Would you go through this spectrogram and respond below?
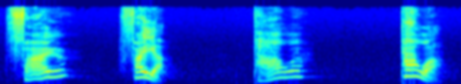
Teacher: Cameroon English speakers will divide that type of syllables into two syllables · A glide is also called semi-vowel, semi-consonant, which is y and w. So Cameroon English speakers will use the sound y and the sound w to divide a standard English, a standard British English monophthong into two syllables. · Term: glide formation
